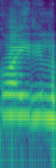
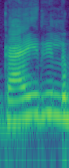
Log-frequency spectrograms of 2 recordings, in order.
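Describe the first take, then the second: First: The first vowel sounds rounded, like o. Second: The first vowel sounds like an open a. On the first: The speaker calls it right. "আমরা গয়রিল বলবো" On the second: The speaker calls it wrong. "গাইরিল বলবো না"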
